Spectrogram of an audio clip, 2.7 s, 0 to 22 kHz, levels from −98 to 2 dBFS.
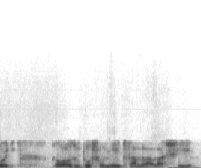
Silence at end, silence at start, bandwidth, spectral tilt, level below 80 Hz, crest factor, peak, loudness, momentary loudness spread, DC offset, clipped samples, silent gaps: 0.05 s; 0 s; 8.2 kHz; -6 dB/octave; -50 dBFS; 18 dB; -14 dBFS; -32 LUFS; 14 LU; under 0.1%; under 0.1%; none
